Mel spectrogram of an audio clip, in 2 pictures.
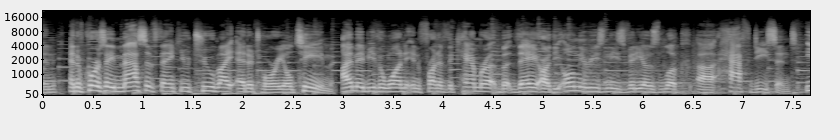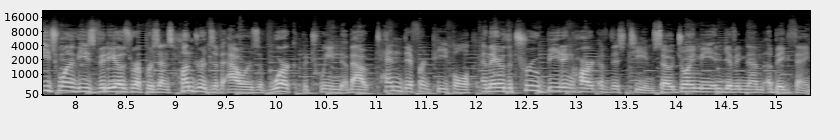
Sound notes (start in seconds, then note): none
